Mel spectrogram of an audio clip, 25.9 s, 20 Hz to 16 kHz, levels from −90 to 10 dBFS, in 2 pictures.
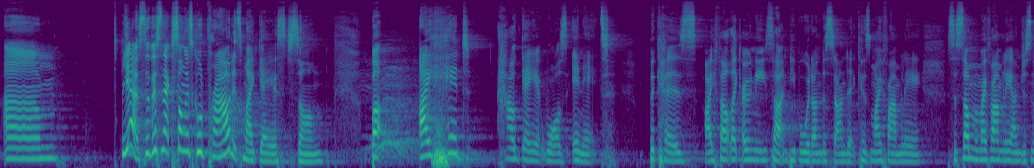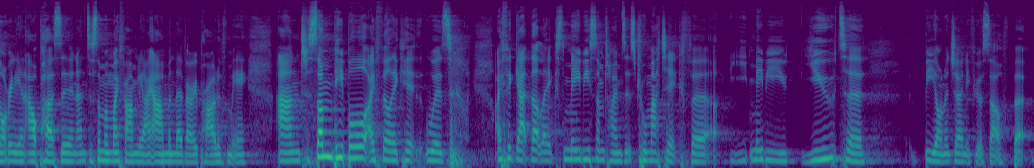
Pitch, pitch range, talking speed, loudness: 185 Hz, 170-215 Hz, 205 wpm, -31 LUFS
